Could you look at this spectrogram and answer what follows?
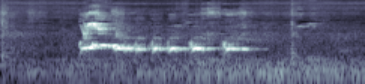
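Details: Zebra dove with a deep bass song: a single rolling phrase of rapid, evenly pitched coo pulses tapering into a soft sustained ending, with faint background hum.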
